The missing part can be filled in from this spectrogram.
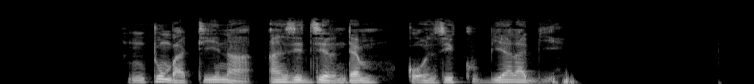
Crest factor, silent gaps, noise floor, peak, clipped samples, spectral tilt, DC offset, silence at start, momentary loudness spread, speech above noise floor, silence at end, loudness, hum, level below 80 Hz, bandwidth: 22 dB; none; -82 dBFS; -2 dBFS; under 0.1%; -5 dB/octave; under 0.1%; 1.3 s; 13 LU; 61 dB; 1.8 s; -21 LUFS; none; -40 dBFS; 9.2 kHz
